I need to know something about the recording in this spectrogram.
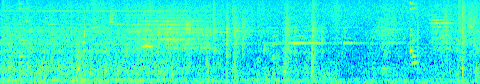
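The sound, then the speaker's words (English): Railway carriages rumble slowly along as a train is split into two halves so each part can be loaded onto a ferry, with a steady low roar, thin metallic wheel squeals rising now and then, occasional sharp clanks and knocks, and faint voices in the background. “My guess is that they had to move us away from the other bits because they need to separate the two halves of the train and then have each of the locomotive to get onto the train, to get onto the ferry.”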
